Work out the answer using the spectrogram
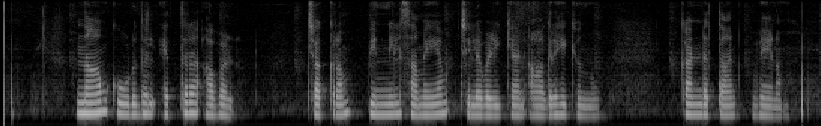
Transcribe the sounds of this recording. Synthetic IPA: naːmkuːɽuðɐle̞t̪rɐʔɐʋɐɭ | t͡ɕɐkrɐm | pinːilsɐmɐjɐmt͡ɕilɐʋɐɻikʲːaːnaːɡɾɐɦikʲːunːu | kɐɳɖet̪ːaːnʋe̞ːɳɐm

